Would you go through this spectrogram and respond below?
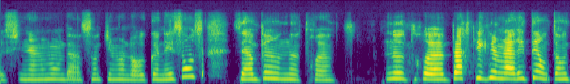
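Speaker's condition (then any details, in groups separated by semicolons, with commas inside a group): Cerebral palsy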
